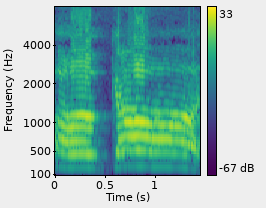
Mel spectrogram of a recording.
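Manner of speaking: very loud, high, passionate scream, God drawn out. Speaker recounts how Simon cried out to God, retelling a screamed prayer. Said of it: "He'd scream and he'd cry out with all the passion".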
